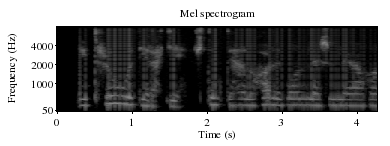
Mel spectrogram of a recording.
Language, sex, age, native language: Icelandic, female, 11, Icelandic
